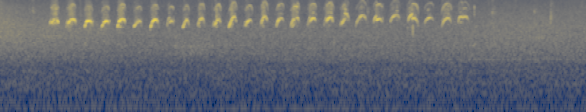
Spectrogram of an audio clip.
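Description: A bird singing a steady series of about two dozen short, high chirps, four or five a second, lasting about five seconds.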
